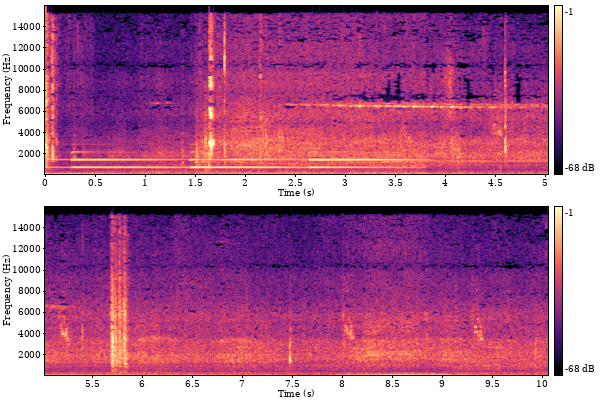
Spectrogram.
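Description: Pickup truck's engine idling with a steady low rumble heard from inside the cab, while an electric power-window motor whines steadily and stops about four seconds in. A single sharp click comes near the middle, and the engine rumble swells near the end as the truck pulls away.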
